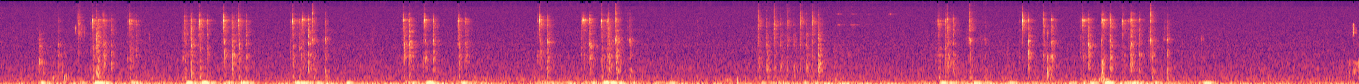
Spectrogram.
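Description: Steady typing on a computer keyboard, rapid clustered keystrokes in bursts with short pauses, close and alone without speech.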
